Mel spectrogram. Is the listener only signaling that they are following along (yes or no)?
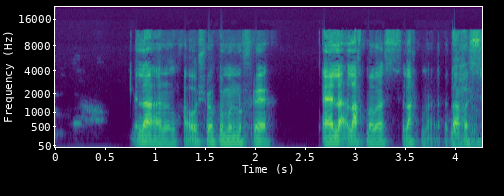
yes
